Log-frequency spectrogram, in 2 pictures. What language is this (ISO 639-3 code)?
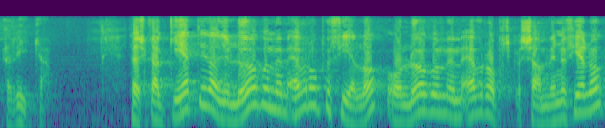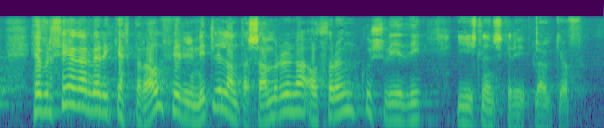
isl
